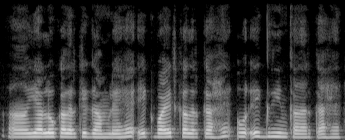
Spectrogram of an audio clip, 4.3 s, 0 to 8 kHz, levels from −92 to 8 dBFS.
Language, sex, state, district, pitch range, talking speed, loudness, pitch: Hindi, female, Uttar Pradesh, Lalitpur, 195-220 Hz, 235 wpm, -16 LUFS, 210 Hz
